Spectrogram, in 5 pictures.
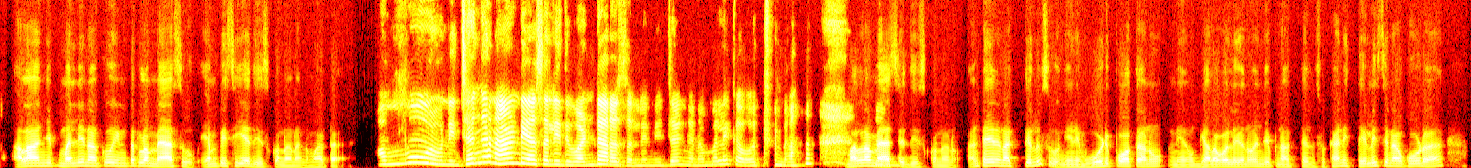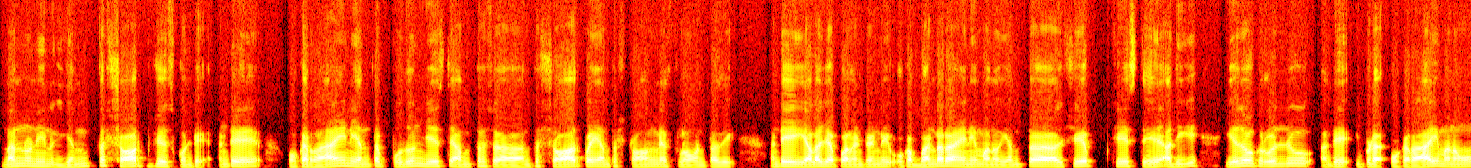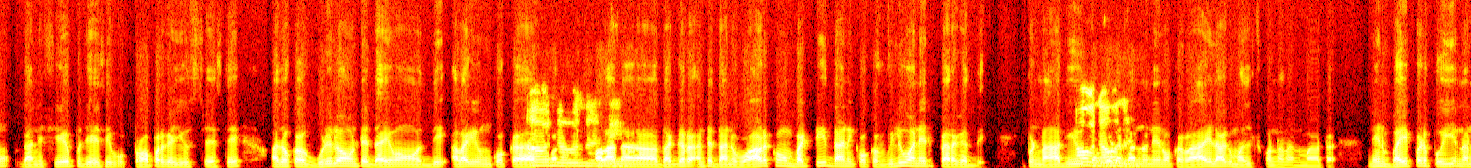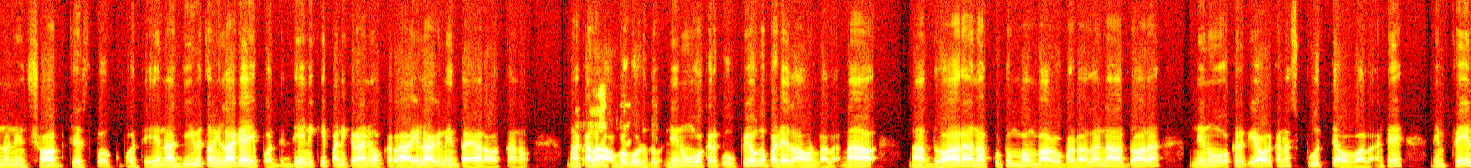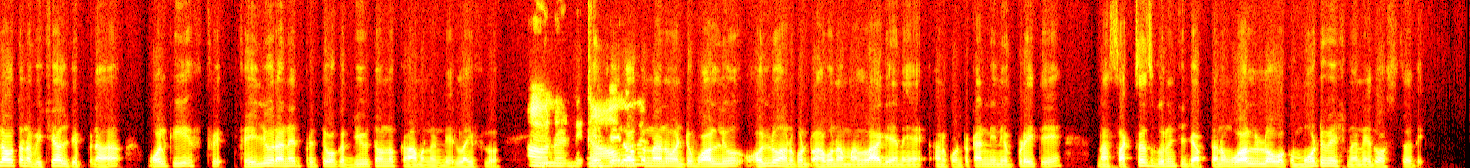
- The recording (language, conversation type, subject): Telugu, podcast, పరీక్షలో పరాజయం మీకు ఎలా మార్గదర్శకమైంది?
- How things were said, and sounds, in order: tapping; in English: "ఇంటర్‌లో"; in English: "వండర్"; chuckle; other noise; in English: "షార్ప్"; in English: "షార్ప్"; in English: "స్ట్రాంగ్‌నెస్‌లో"; in English: "షేప్"; in English: "షేప్"; in English: "ప్రాపర్‌గా యూజ్"; in English: "షార్ప్"; other background noise; in English: "ఫెయిల్"; in English: "ఫెయిల్యూర్"; in English: "కామన్"; in English: "లైఫ్‌లో"; in English: "ఫెయిల్"; in English: "కామన్"; in English: "సక్సెస్"; in English: "మోటివేషన్"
